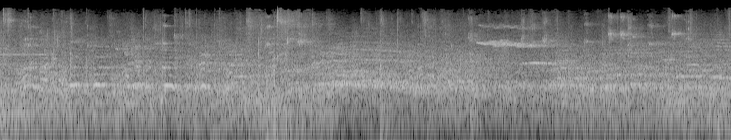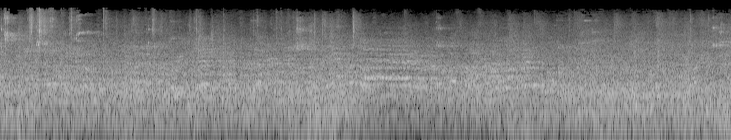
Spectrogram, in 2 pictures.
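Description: Fencing hall sound: a steady hubbub of many voices echoing in a large hall, with scattered thuds and sharp knocks from the fencers' footwork on the piste.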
